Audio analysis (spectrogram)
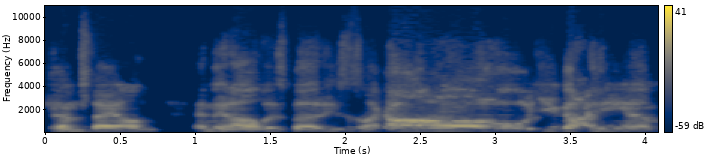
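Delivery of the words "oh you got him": high, loud taunting whoop; teasing shout. Retold or imitated. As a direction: jeer at him like a rowdy teammate. Buddies taunting the scared kid.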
